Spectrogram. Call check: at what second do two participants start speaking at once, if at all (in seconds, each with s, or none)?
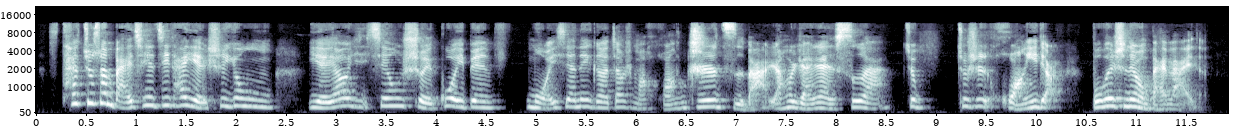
none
